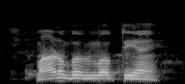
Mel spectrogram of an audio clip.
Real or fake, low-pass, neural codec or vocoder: real; 7.2 kHz; none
